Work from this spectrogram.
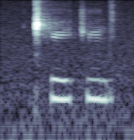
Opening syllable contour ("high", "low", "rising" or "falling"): high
